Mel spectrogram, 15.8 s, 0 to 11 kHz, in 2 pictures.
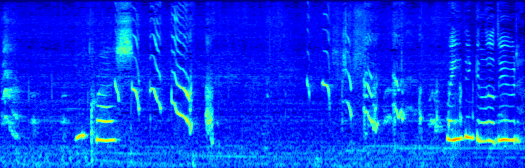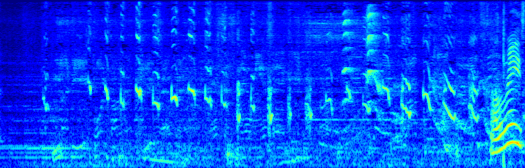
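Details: Male Cavapoo puppy born on 3-30, squeaking and whimpering in rapid, high, sliding cries, many short bursts at a time, mixed with a man talking softly to it and some handling noise.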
